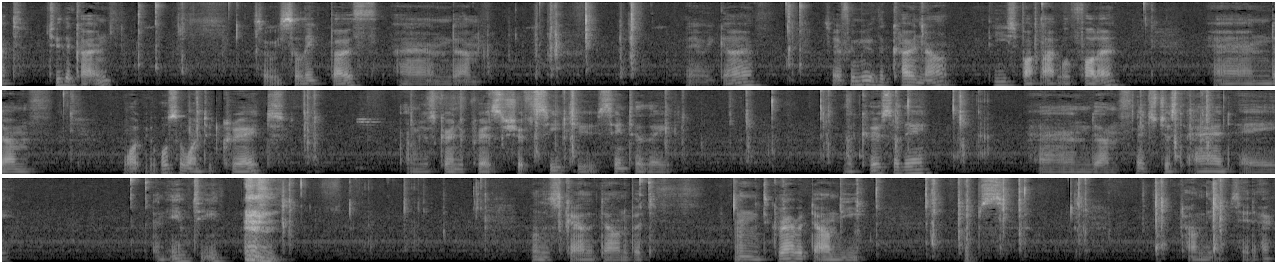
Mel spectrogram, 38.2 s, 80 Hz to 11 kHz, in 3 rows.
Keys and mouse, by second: 5.7 ctrl+p, 9.6 click, 9.6 g, 15.0 KP_7, 16.3 KP_1, 18.7 shift+c, 19.9 KP_7, 25.0 shift+a, 27.3 shift+a, 28.7 KP_1, 28.7 KP_1, 31.5 s, 33.7 g, 37.4 g.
